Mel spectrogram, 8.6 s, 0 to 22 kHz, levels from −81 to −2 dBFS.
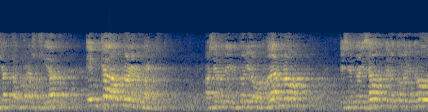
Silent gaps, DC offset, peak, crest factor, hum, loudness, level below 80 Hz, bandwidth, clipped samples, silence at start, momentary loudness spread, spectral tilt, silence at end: none; under 0.1%; 0 dBFS; 16 dB; none; -16 LUFS; -52 dBFS; 6.8 kHz; under 0.1%; 0 s; 18 LU; -2 dB/octave; 0 s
